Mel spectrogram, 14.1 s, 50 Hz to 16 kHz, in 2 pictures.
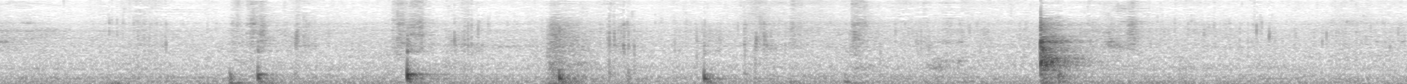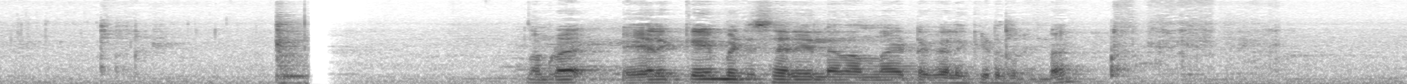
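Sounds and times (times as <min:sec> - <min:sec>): utensil stirring thick batter: 0:00.0 - 0:08.2, 0:11.6 - 0:13.7.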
